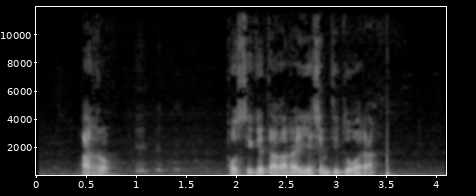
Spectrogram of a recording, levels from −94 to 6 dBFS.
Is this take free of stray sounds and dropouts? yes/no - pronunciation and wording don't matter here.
no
